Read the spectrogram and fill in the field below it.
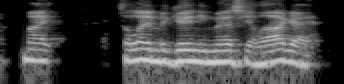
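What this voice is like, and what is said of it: Broad ocker Australian accent. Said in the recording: “in my very ochre Aussie accent”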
